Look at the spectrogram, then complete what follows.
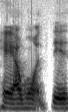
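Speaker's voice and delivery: normal talking voice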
